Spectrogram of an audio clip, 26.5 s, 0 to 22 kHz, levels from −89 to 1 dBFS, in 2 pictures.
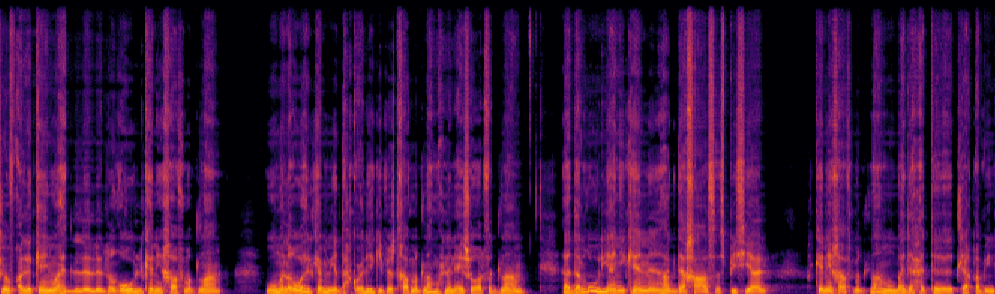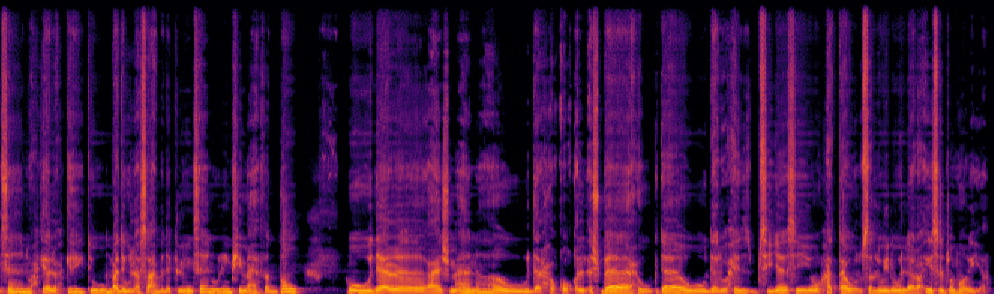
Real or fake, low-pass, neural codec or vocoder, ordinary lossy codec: fake; none; vocoder, 48 kHz, 128 mel bands, Vocos; none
